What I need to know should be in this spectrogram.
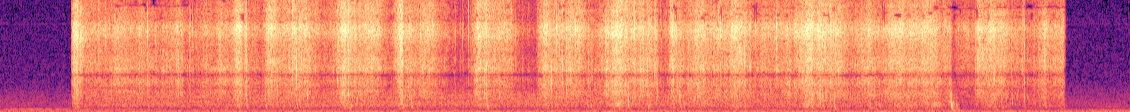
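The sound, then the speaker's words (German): Footsteps crunch through a forest over dry autumn leaves, a dense run of rustling with many irregular crackles that starts abruptly and stops just as suddenly near the end, with no voices. “Das waren Geräusche, wie ich durch den Wald gehe. Vor allem im Herbst kommt Laub oft im Wald vor.”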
